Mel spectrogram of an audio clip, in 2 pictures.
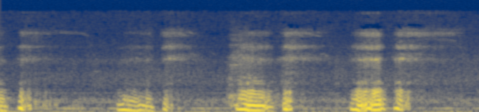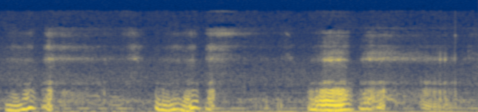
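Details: One-month-old baby boy snoring: short, soft, snuffly snores with each breath over a low background hum; infant snoring.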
